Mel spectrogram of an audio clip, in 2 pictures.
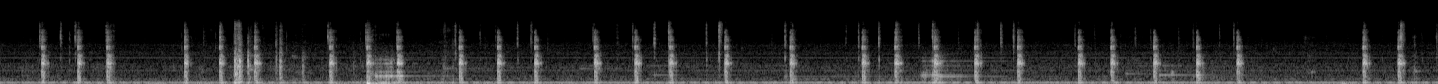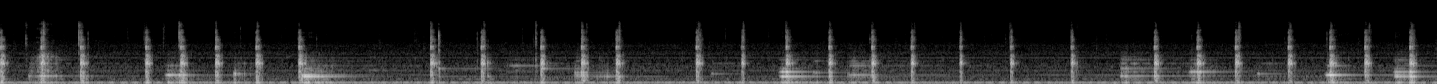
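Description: A game menu ticks with quick, short clicks as a cursor moves between items.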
